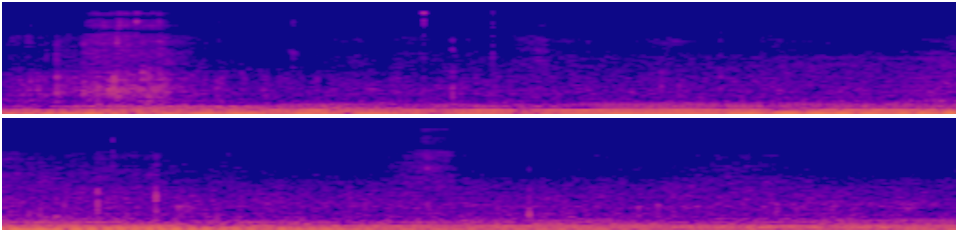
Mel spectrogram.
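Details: A low, droning engine hum like traffic or a motorboat runs throughout, with no animal calls.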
